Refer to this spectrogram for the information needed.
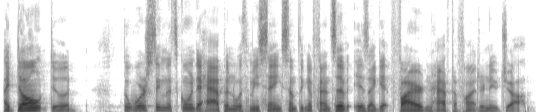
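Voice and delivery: ordinary delivery

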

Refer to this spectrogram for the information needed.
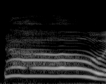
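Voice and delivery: high, loud, drawn-out shout; Chris Pine screaming. Retold or imitated. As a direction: imitate a movie hero's long held scream. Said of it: "There was a moment where he's screaming".

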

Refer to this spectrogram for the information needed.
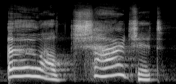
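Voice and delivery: high, slow moaning starlet voice; drawn-out high moan; mock moan. A narrator's reading. Selling merch to the narrator, a high slow moan. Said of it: "Angeline moaned".

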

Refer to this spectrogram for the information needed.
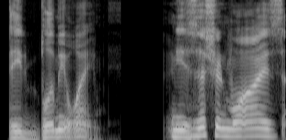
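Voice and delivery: ordinary talk, nothing marked

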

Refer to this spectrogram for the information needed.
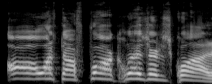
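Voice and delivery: mock gamer outcry. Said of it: "everyone's like".

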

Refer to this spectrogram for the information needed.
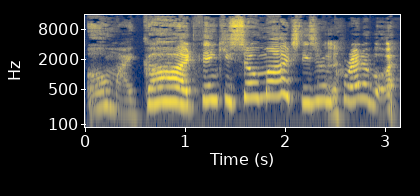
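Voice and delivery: high, drawn-out gasp of gratitude; mock gushing thanks. Friend imitating a character thanking his kidnappers for dolls, gushing.

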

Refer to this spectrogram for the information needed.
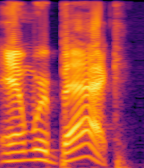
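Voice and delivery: loud, slow, high show-host call; announcer return. Acted. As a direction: boom it out like a radio host back from break.

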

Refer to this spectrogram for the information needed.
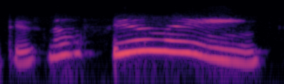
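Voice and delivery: high, slow flat robot voice; slow mock robotic voice; robotic GPS lady. Shown as a demonstration. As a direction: drone it like a machine. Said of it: "so robotic".

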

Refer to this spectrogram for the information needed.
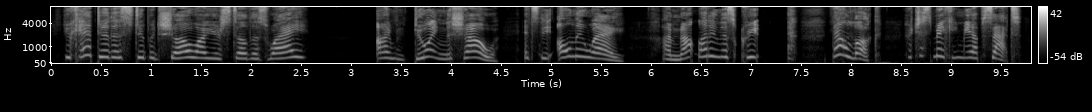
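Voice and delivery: high, loud quarrel; heated arguing. Acted. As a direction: argue back hotly and insistently. Heated quarrel between two friends.

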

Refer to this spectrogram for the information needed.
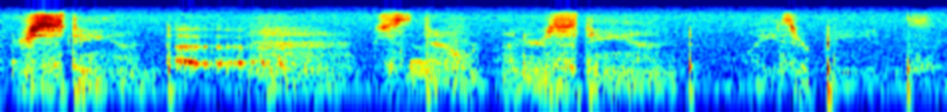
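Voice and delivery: whispered defeat. Acted. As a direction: mutter it under the breath in despair. Whispered despair.

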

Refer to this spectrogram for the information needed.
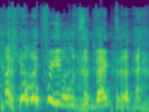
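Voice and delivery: high, laughing teasing at a friend's rant; laughing hard. Real, not acted. Podcast host cracks up at his friend's sudden fake rage. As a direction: giggle through the words, barely holding it together.

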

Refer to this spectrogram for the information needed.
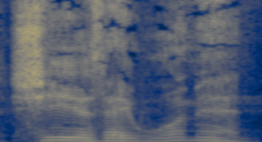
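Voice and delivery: ordinary talk, nothing marked

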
